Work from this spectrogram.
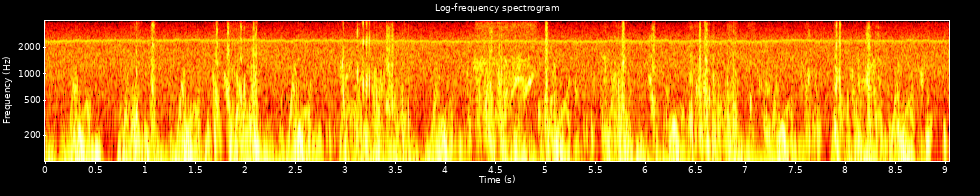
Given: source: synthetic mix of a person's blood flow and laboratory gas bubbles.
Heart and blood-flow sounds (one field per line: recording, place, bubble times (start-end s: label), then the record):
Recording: Doppler ultrasound of blood flow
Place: precordium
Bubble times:
0.30-0.35 s: bubbles
0.85-0.99 s: bubbles
1.04-1.13 s: bubbles
1.65-2.17 s: bubbles
2.79-3.68 s: bubbles
4.20-5.07 s: bubbles
5.28-5.52 s: bubbles
5.55-5.88 s: bubbles
6.03-6.16 s: bubbles
6.40-6.96 s: bubbles
7.02-7.28 s: bubbles
7.56-7.78 s: bubbles
7.87-7.99 s: bubbles
8.04-8.49 s: bubbles
8.74-8.90 s: bubbles
8.96-9.04 s: bubbles
From the record:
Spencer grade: 3 (all of the cardiac periods contain showers or single bubble signals, but not dominating or overriding the cardiac motion signals)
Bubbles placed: only in the low amplitude regions of the cardiac cycle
